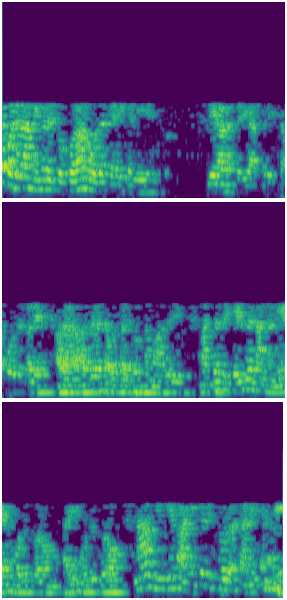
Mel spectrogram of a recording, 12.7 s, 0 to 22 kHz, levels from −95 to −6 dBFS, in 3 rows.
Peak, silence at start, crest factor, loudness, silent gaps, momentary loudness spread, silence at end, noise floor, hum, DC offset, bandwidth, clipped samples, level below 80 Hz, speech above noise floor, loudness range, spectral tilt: -4 dBFS; 0 s; 18 dB; -22 LUFS; none; 10 LU; 0 s; -61 dBFS; none; under 0.1%; 2.7 kHz; under 0.1%; -62 dBFS; 39 dB; 3 LU; -15 dB/octave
